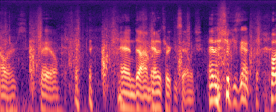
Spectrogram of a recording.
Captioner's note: chuckles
